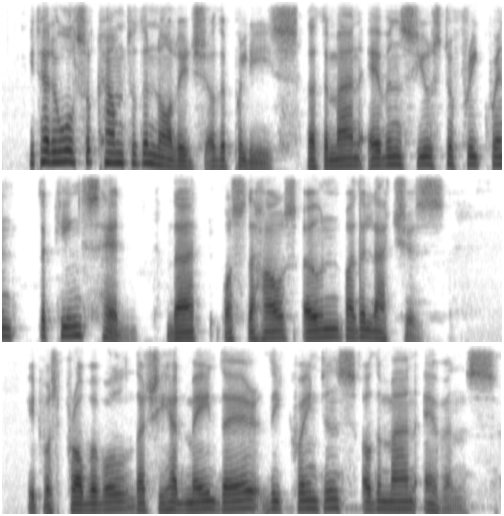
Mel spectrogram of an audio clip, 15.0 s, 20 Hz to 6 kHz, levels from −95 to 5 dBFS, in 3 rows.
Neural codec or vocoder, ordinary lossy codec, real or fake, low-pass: none; Opus, 24 kbps; real; 5.4 kHz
